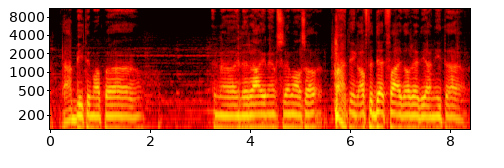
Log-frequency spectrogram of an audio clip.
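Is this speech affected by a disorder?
No.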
